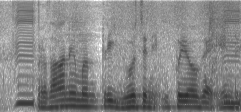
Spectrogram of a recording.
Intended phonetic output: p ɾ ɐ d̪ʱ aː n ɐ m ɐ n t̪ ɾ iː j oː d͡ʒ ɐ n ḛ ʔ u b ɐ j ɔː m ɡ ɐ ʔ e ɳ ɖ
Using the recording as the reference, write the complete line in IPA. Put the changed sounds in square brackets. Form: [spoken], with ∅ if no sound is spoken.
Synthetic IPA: p ɾ ɐ d̪ʱ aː n ɐ m ɐ n t̪ ɾ [i] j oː d͡ʒ ɐ n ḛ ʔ u [p] ɐ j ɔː [∅] ɡ ɐ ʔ e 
